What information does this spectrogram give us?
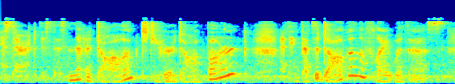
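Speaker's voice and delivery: hushed, whispered chatter. Retelling what passengers on a plane said about a barking dog: imitating people whispering.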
